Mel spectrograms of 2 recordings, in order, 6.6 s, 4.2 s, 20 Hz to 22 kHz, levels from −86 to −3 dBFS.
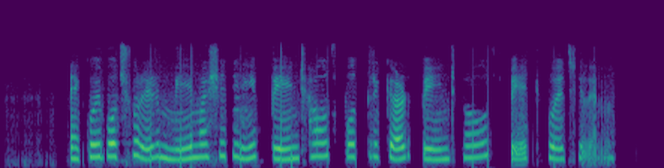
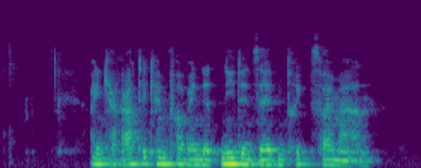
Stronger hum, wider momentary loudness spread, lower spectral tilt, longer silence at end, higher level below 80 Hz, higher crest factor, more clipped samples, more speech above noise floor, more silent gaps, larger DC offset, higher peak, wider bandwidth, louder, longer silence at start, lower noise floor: neither; second, 7 LU vs 13 LU; second, -5 dB/octave vs -8.5 dB/octave; about the same, 0.5 s vs 0.5 s; about the same, -68 dBFS vs -64 dBFS; about the same, 18 dB vs 18 dB; neither; second, 32 dB vs 44 dB; first, 2.64-2.68 s, 3.39-3.44 s, 5.04-5.09 s vs none; neither; second, -14 dBFS vs -8 dBFS; first, 7.8 kHz vs 6.8 kHz; second, -32 LUFS vs -25 LUFS; second, 0.7 s vs 0.9 s; second, -63 dBFS vs -68 dBFS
